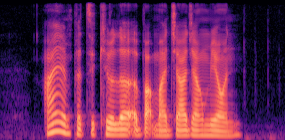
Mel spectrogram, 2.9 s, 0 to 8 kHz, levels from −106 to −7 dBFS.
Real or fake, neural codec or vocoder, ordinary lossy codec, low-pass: real; none; none; 7.2 kHz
